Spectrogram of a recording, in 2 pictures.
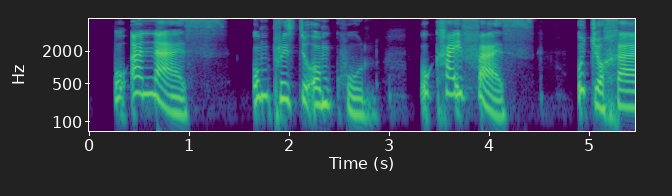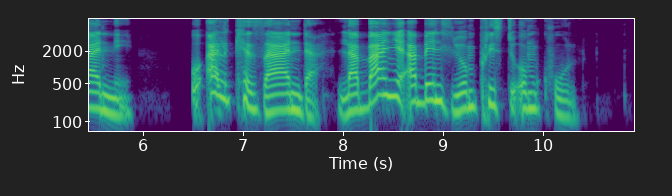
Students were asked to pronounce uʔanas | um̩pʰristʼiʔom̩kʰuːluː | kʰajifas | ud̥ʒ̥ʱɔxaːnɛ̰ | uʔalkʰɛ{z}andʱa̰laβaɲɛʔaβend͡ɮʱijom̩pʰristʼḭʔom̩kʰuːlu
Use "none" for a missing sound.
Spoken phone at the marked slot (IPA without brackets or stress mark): z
